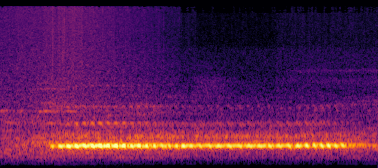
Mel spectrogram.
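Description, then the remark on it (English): An Eastern Screech Owl gives a single steady, monotone trill lasting about three seconds, a soft rapid quavering tone that holds one pitch and wavers slightly toward the end, with no voices present. “And the last one is Eastern Screech Owl.”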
